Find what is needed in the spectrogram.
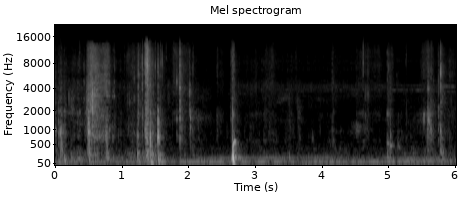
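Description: Cardboard packaging being handled and opened, with rustling and scraping as a toothbrush case is slid out of its box. One sharp knock a little under three seconds in is the loudest sound, with quieter handling noises after it.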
